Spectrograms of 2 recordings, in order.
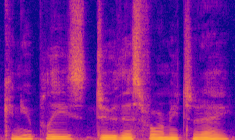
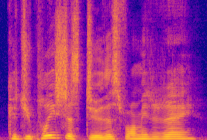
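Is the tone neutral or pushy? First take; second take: neutral; pushy. First: It sounds like a plain, neutral request. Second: It sounds pushy and loaded with attitude.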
